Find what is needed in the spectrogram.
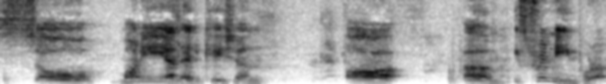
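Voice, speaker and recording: A woman with a Korean accent and fairly high pitch, at a very slow pace with long, frequent pauses, ordinary pitch variation and audible room echo. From South Korea. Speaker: immigrant homemaker. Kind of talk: mock speaking exam answers. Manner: halting.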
